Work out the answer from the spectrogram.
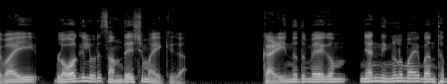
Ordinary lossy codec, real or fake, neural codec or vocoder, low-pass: none; fake; vocoder, 44.1 kHz, 128 mel bands every 256 samples, BigVGAN v2; 14.4 kHz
